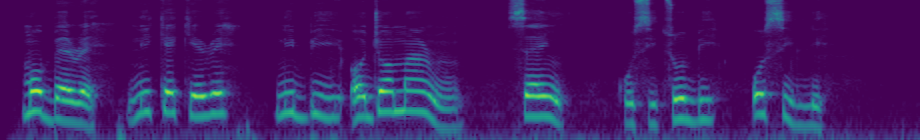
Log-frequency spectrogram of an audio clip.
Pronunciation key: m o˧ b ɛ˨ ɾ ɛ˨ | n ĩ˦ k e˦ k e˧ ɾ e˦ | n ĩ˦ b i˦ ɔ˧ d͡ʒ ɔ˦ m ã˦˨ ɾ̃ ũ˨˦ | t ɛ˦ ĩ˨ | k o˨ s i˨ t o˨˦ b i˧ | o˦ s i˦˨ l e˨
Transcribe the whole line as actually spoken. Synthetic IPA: m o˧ b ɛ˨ ɾ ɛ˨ | n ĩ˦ k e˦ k e˧ ɾ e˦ | n ĩ˦ b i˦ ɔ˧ d͡ʒ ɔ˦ m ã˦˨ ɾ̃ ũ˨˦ | s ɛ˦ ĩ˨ | k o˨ s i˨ t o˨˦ b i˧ | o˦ s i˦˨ l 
